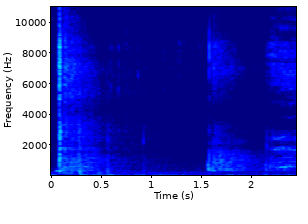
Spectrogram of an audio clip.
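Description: Badminton racket striking a shuttlecock once, a sharp crack right at the start that rings on briefly in the sports hall. A second, softer noise follows about a second and a half in.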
